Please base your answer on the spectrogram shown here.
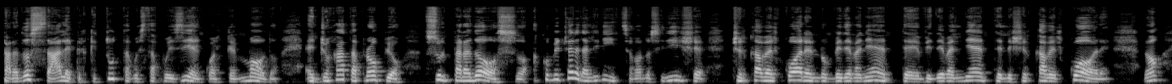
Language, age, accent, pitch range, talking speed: Italian, 40-59, native, 150-215 Hz, 180 wpm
